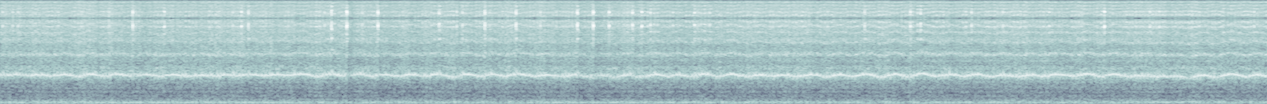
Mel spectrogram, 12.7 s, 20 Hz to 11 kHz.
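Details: TVS2300 supercharger: a steady high whine wavers, with irregular sharp ticks and knocks; owner suspects a failing bearing, not confirmed.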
